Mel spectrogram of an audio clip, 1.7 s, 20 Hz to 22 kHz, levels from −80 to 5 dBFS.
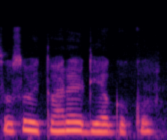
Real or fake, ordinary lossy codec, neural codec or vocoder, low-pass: real; none; none; 10.8 kHz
